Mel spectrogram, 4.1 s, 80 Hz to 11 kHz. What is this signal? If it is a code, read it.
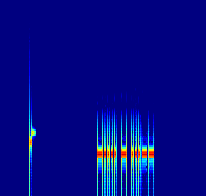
Morse code, heard as a keyed tone, about 34 wpm, 700 Hz. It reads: 6T3
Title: Common Cut Numbers - 3-Digit 35wpm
